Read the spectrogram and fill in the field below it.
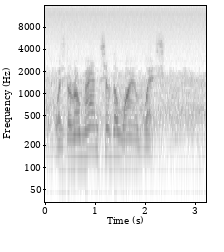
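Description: A man speaks with animation, close by, through old, hissy film sound.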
